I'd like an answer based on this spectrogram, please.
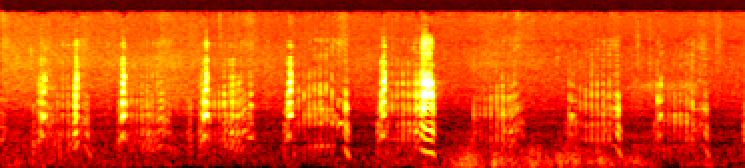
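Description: Aggressive cock pheasant giving a rapid series of short calls, some falling in pitch, the loudest a little over three seconds in.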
